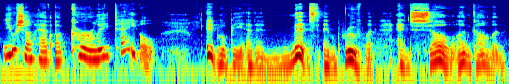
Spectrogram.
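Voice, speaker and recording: A woman's voice: low voice, sing-song, slow, a little mellow, full character voice. A woman voicing a small, grateful female fairy who pleads earnestly and eagerly.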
